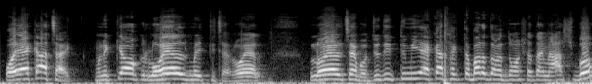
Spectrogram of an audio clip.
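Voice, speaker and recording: A young man from Chittagong gives an exam-prep lesson. He explains step by step, asks questions and answers them himself, and calls his students brother. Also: extremely high pitch. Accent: Chittagong Bangla. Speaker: teacher.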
